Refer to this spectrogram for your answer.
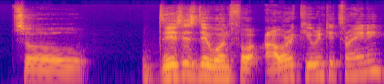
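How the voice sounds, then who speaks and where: With a Brazilian Portuguese accent, a man with a dark, mellow tone speaks at a fairly slow pace and with lively intonation in a very clean recording with a silent background. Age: 50s. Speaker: programming teacher. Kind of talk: lecture. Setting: live stream. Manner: halting.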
